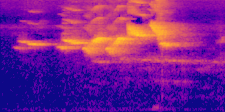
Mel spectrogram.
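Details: A captive male Double-collared seedeater (coleiro), coming out of moult and starting to open its song, sings a quick, high, two-second twittering phrase of slurred whistles and chips, rising and falling, with faint room background.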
